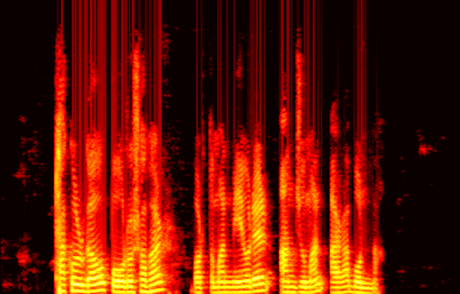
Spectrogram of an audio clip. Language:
Bangla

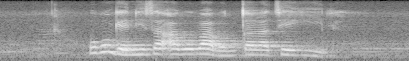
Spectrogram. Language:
South Ndebele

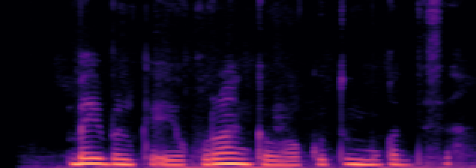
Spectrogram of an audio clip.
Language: Somali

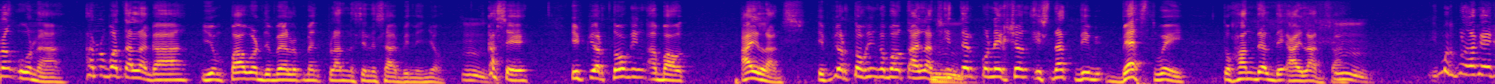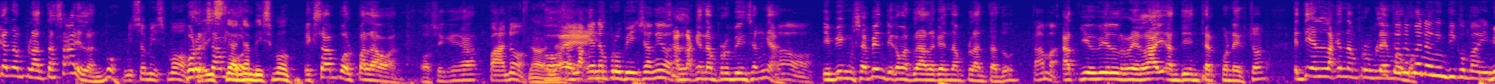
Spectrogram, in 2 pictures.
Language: Filipino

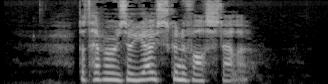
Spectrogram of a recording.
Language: Dutch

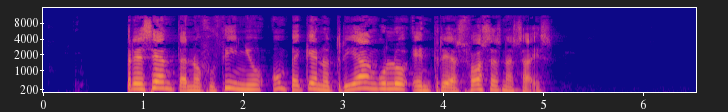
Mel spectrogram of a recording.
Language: Galician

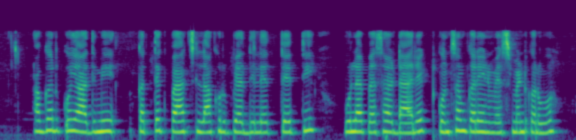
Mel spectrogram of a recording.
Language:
Magahi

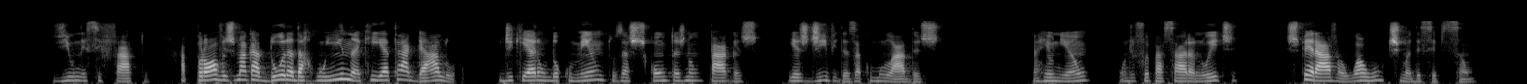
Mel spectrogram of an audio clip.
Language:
Portuguese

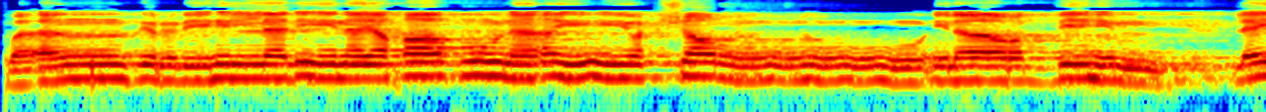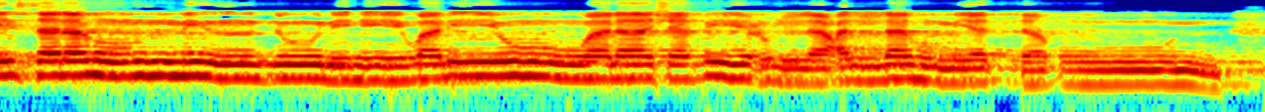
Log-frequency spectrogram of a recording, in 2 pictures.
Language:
Arabic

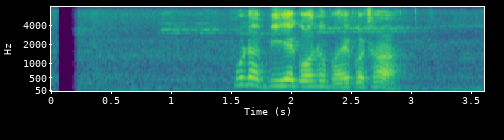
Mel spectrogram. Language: Nepali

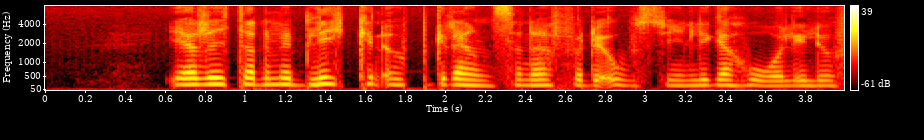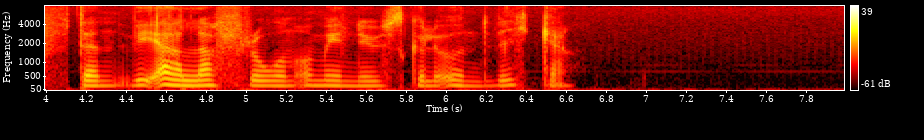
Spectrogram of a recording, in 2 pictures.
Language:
Swedish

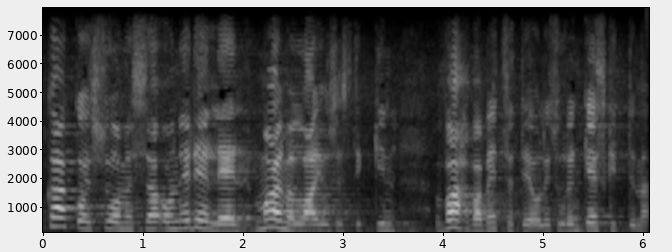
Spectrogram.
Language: Finnish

